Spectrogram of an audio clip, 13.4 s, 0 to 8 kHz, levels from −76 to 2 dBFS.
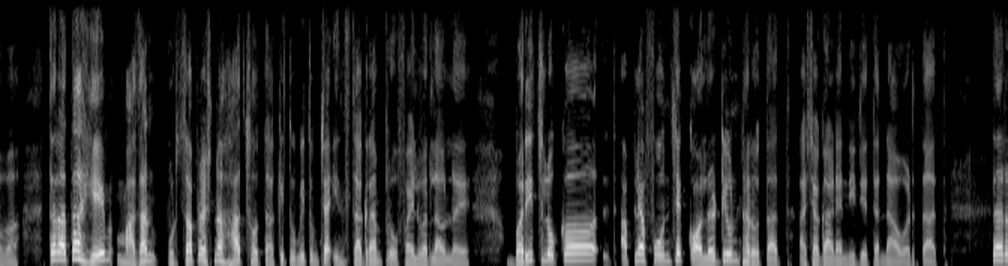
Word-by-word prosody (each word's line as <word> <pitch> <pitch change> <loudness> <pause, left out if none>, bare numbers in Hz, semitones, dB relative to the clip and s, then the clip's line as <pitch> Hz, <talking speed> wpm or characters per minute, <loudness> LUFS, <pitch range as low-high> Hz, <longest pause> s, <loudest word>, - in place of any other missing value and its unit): वाह! 115 +1 -10 0.4
तर 225 +1 +6
आता 240 +3 +8
हे 180 +4 +5 0.4
माझा 145 +6 +4 0.3
पुढचा 145 +4 +1
प्रश्न 190 +2 +1
हाच 160 +5 +1
होता, 130 -5 -4
की 170 - -5
तुम्ही 160 +1 -5
तुमच्या 175 +1 -1
Instagram 155 +3 -3
प्रोफाईलवर 135 0 -5
लावलंय. 120 -1 -6 0.7
बरीच 185 +6 +2
लोकं 210 +2 +4 0.2
इत 150 - -26
आपल्या 205 +4 +3
फोनचे 185 +2 0 0.2
कॉलर 155 +2 +4
ट्यून 200 -1 +1
ठरवतात 145 -5 -3 0.2
अशा 145 +2 -4
गाण्यांनी 130 -1 -5
जे 130 - -7
त्यांना 120 -1 -8
आवडतात. 110 0 -8 0.8
तर 200 0 +5
155 Hz, 130 wpm, -20 LUFS, 130-185 Hz, 0.8 s, आता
